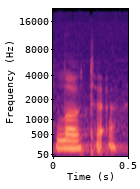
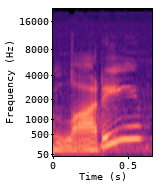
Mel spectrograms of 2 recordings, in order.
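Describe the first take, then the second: First: The name is said in a German way. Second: The name is said in an English way. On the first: "they're using the German pronunciation, which is Lota" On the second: "in my brain I just called her Lottie"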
